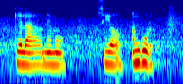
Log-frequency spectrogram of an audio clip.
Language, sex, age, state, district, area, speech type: Maithili, female, 60+, Bihar, Begusarai, urban, spontaneous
